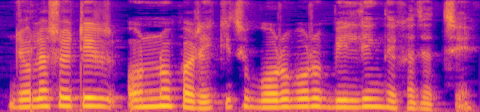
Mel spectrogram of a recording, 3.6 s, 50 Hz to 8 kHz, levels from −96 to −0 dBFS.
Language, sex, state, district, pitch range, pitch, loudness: Bengali, female, West Bengal, Cooch Behar, 185-210 Hz, 195 Hz, -17 LUFS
